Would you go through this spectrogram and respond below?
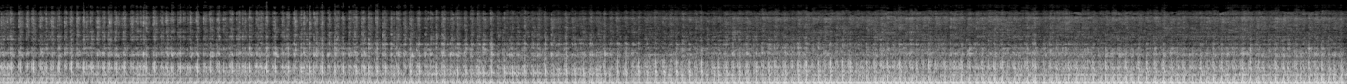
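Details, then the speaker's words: Outboard motor on a 1999 DuraCraft 1648 bass boat, sat at least six years, after clearing dirt dauber nests under the cowl: settles into a steady, even drone with no sputter; running smoothly, water test still pending. "all right we got that sorted out I do believe of course we need to test it on the water to be sure"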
